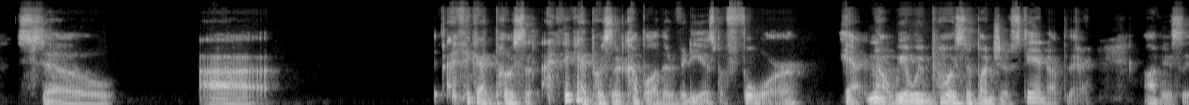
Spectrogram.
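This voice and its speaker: A man speaks in a somewhat breathy voice, with long and frequent pauses. The recording is very clean, with a silent background. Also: big swings in loudness. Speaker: web series creator. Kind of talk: casual live Q&A. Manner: whispered.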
